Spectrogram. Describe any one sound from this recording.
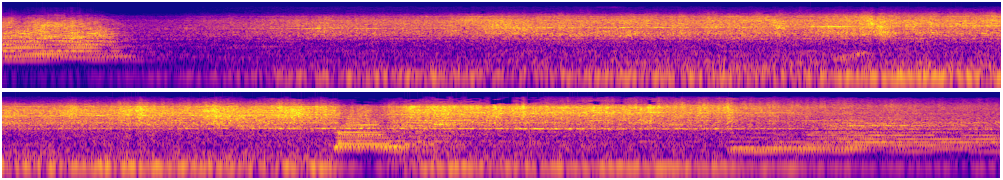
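A diesel locomotive rumbles loudly as it passes close by.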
